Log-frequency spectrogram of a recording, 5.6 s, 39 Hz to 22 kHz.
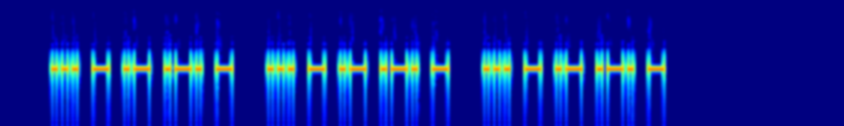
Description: Morse code, heard as a keyed tone, about 34 wpm, 700 Hz. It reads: START START START
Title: Top 300 Words Repeated 35wpm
